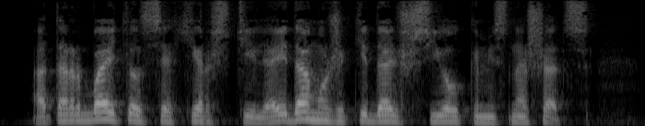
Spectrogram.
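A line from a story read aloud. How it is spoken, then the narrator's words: Bitter grumble. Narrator (Russian): Горько пробурчал он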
